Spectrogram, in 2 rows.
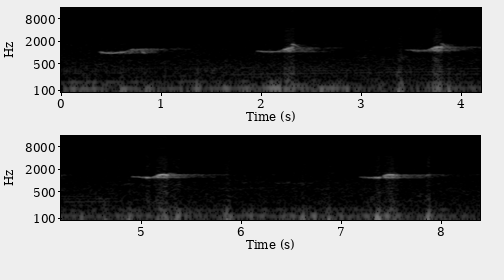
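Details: Owl giving five whistled notes roughly every 1.5 seconds, each with a brief upward flick followed by a level tone, against a quiet background with low knocking sounds.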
